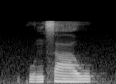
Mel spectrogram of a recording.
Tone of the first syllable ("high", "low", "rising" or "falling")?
rising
